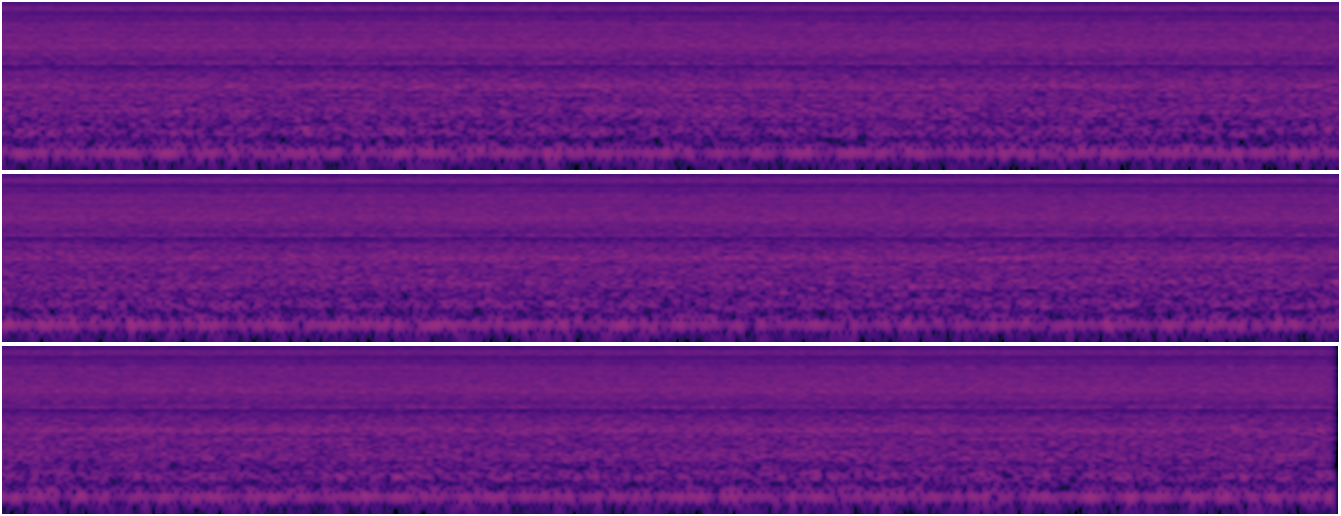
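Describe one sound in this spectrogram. Jet engines hum steadily.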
